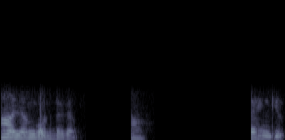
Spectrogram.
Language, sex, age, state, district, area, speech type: Malayalam, female, 18-30, Kerala, Ernakulam, rural, conversation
